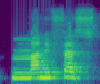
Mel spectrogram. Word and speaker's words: manifeste: It's the French word. Technically, you pronounce it manifeste. It Manif looks like it looks like manif. manifestant, but Yeah. it's manifeste.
